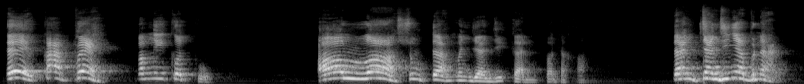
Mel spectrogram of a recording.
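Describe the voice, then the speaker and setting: A Javanese-accented man voicing the devil as a loud, high, brash speaker who taunts his followers in hell during a sermon. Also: big pitch swings, slow, pauses often, echoey room, full character voice. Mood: taunting.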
